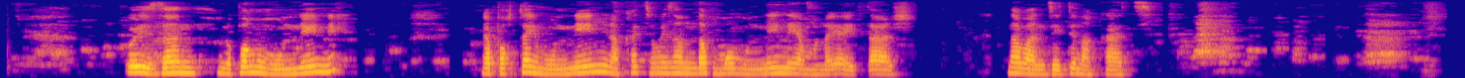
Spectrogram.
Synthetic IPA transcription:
o˦jo˦e˨za˦lo˨pa˦ŋɡo˨mo˨nɛ˦nɛ˦ | ja˨pɔ˨ʁta˦jmo˨nɛ˦nɛ˦na˨ka˦ti˨a˨ŋɡo˦e˨za˦˨nda˦ko˨mwa˦mo˨nɛ˦nɛ˦ja˨mo˨la˨i˦ja˨e˨ta˦ʒe˨ | na˦βa˨nze˨te˦na˨ka˦ti̥˨

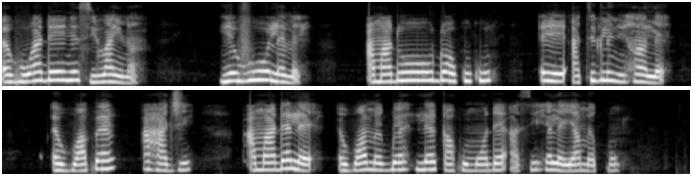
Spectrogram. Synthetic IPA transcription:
e˨βu˨a˨ɖe˦ɲɛ̃˦si˨va˦ji˨nã̰˨ | je˨vu˦wo˦lɛ˨mɛ̰̃˨ | a̰˨m˨ã˨ɖe˦wo˦ɖɔ˦˨ku˦ku˦ | e˦je˦ʔa˨t̪i˦ɡli˦ɲĩ˨ɦã˦lɛ˨ | e˨βu˨a˨ɸɛ˦ | a˦ɦa˨d͡ʑi˦ | a̰˨me˨a˨ɖe˦lɛ˨ | e˨βu˨a˨mɛ̃˨ɡ͡bɛ˦lɛ˦ka˨ɸu˨mɔ̃˨ɖɛ˦ʔa̰˨si˦xɛ˦lɛ˨ja˨mɛ̃˨k͡pɔ̃˦

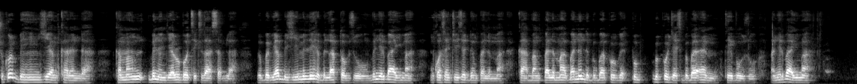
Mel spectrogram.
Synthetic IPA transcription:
sʊ˨kʊ˦ɾbɪ˨hɪ˦n˦ʒi˦a˦ŋ̩˨kʰa˨ɾɨ˦n̩˦da˨ | ka˨ma˦ŋbɛ˦nɨ˨n˦bi˨˦a˦ɾo˦bo˦tɪ˨ksla˦˨sa˨bla˨ | bɛ˨ɡ͡bɨ˨ba˦bɨ˨ʒi˦e˦mɨ˦lɪ˦hɪ˦ɾɨ˨bɛ˨la˦p̚tɔ˨pzʊ˨ʔʊ˨bɛ˦nɨ˦ɾɨ˦ba˦˨ji˦ma˦˨ | ŋ̩˦kɔ˨nsɛ˦ntɾe˦tɛ˦˨dɨ˦ŋk͡pɛ˨lɨ˨mːa˨ | ka˨ba˨ŋk͡pɛ˨lɨ˨mːaː˨ɡ͡ba˦nɨ˦n˦dɨ˨ba˦ | bpo˦d͡ʒɛ˨k̚tbɛ˨ɡ͡ba˦mte˦bo˦˨zʊ˨ʔʊ˨ | ba˨nɨ˦ɾɨ˦ba˦˨ji˦ma˦˨

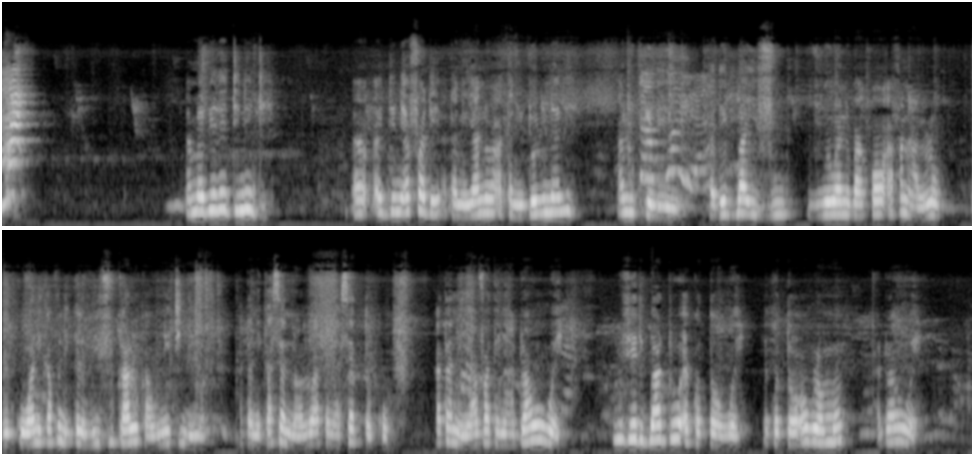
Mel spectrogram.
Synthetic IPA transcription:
a˨mɛ˨vi˦e˦le˦di˦nĩ˦di˨˦ | dn˦ɛ˦fʊ˦ɛ˦ɖɪ˦a̰˨t̪a˨nĩ˨ja˦no˦a̰˨t̪a˨nĩ˨do˦lu˦nã˦li˦ | a˦lu˦ke˨le˨ka˨de˦ɡ͡ba˦ji˨vu˦˨ | vu˨e˦wa˦nɪ̃˦ba˨kɔ˦a̰˨fa˦nã˨lʊ˦ | wo˨ko˨wa˨˦nĩ˦ka˦fa˦ne˨ke˦le˨mĩ˨˦vu˦ka˦lʊ˦ka˨wo˨nẽ˦ti˦ne˨mã˨a˨t̪a˨nĩ˨ka˦sɛ˦˨nɔ̃˨lʊ˦a˨t̪a˨nĩ˨a˨sɛ˦t̪ʊ˨ko˨ | ka˦t̪ã˦nɪ̃˨ja˨va˦t̪a˨nĩ˨a˨ɖʊ˦a˦wo˦wɛ˨˦ | lu˦vi˦e˦di˨ɡ͡ba˦dʊ˦ɛ˨kɔ˨t̪ɔ˨wɛ˨ | ɛ˨kɔ˨t̪ɔ˨ʔɔ̰˦wlɔ˦mɔ̃˦ | a˨do˦a˦wo˦wɛ˨

